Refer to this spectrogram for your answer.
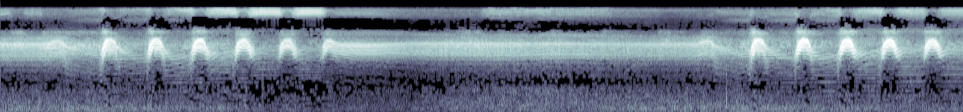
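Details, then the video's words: A male cicada sings to attract a female. A steady high shrill drone is broken by two bursts of rapid pulsed notes, about six quick throbs each, before and after a long even stretch. "암컷 매미를 부르는 수컷 매미의~맴맴맴"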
